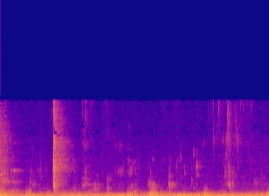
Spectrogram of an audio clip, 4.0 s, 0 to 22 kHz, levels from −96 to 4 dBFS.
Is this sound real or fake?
real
